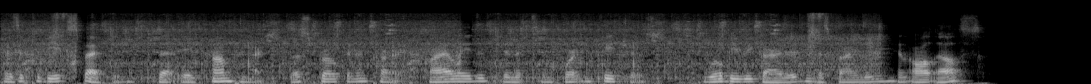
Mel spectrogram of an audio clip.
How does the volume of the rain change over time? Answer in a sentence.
The loudness of the rain stays about the same.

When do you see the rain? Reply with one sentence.
The rain can be heard from 0.0 to 8.8 s.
